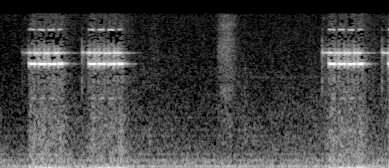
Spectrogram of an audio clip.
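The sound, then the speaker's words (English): A telephone rings in short bursts of bright, warbling trills: two rapid rings close together, a pause, then another ring starting. Clear, with no talking. “Keeping her head on her pillow, Susie reaches for the phone.”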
